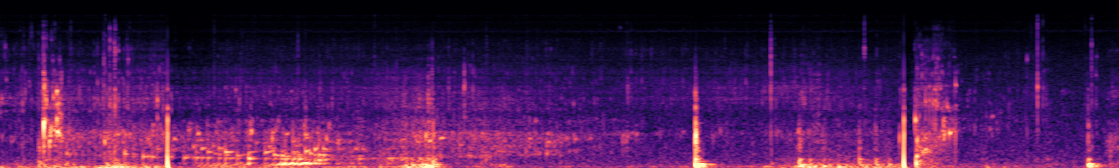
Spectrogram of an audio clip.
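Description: Muffled underwater sound through a submerged action camera's waterproof housing: uneven sloshing and gurgling of water with scattered knocks, and heavier thumps about four and seven seconds in.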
